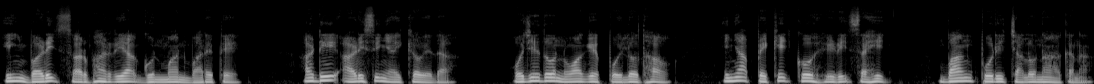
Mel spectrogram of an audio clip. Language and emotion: Santali, sad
